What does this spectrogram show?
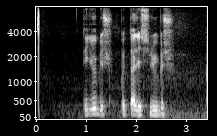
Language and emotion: Russian, neutral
